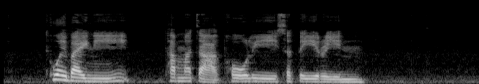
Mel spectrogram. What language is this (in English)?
Thai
